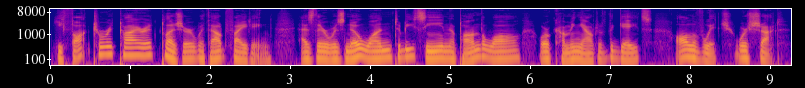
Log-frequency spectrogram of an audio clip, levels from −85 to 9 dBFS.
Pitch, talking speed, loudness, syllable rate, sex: 115 Hz, 195 wpm, -18 LUFS, 5.1 syllables/s, male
